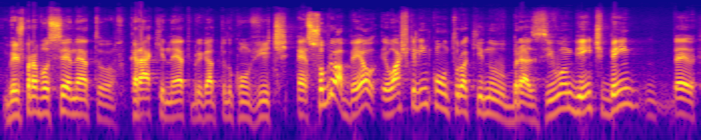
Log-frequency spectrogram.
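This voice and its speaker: A Brazilian man, a radio journalist guest, arguing a point in a measured way with hesitant fillers. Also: medium pitch, animated, a bit bright. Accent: Brazilian Portuguese. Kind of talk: sports debate commentary.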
